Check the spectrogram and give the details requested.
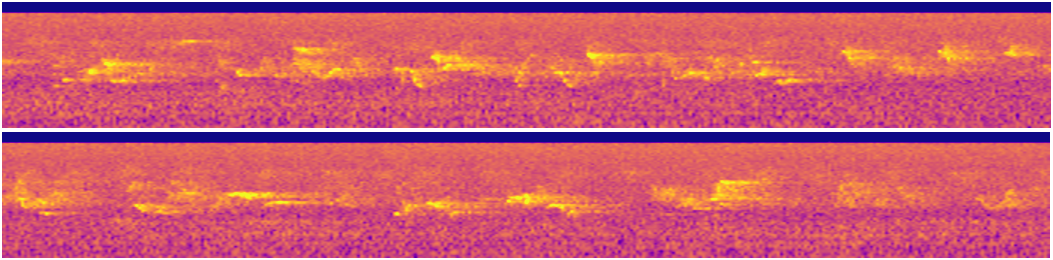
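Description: Small birds chirping and twittering in many quick, short calls, overlapping one another, over steady low background noise.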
